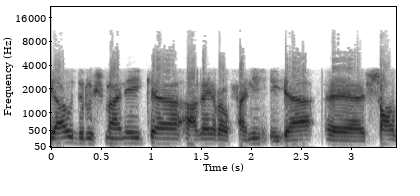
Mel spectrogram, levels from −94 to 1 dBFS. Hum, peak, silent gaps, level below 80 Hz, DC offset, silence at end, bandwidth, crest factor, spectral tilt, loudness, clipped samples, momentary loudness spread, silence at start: none; 0 dBFS; none; -62 dBFS; under 0.1%; 0 s; 10.5 kHz; 16 dB; -4.5 dB/octave; -16 LUFS; under 0.1%; 4 LU; 0 s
